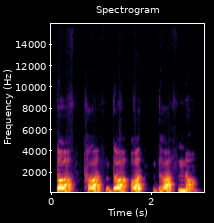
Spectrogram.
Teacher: चौथा हमारा वर्ग है त वर्ग। त वर्ग का उच्चारण स्थान क्या है, दंत।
